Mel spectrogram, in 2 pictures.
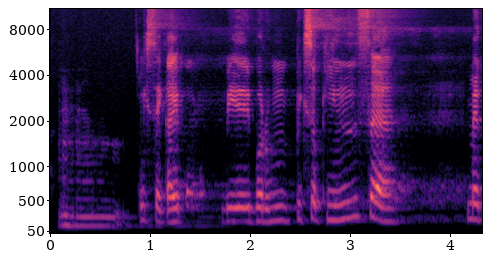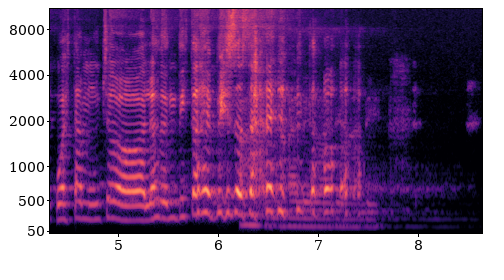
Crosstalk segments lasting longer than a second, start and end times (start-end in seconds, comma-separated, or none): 6.2-7.4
